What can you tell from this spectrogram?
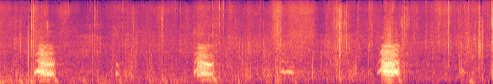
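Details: Basset Hound on the track, giving three short, hoarse barks spaced about one and a half to two seconds apart, with quieter rustling and faint outdoor background noise between them.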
